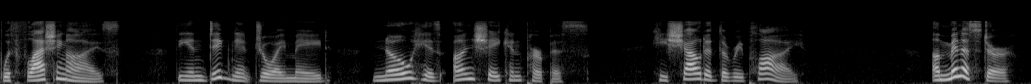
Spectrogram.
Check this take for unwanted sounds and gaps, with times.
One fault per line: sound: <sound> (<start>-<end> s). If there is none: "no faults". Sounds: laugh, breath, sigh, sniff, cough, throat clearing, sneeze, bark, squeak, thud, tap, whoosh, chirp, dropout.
no faults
